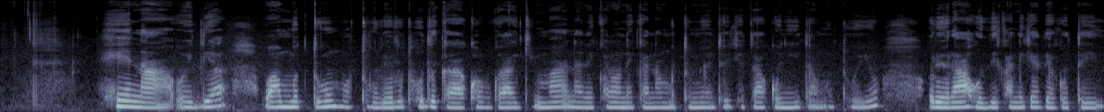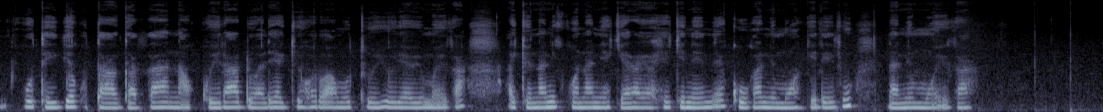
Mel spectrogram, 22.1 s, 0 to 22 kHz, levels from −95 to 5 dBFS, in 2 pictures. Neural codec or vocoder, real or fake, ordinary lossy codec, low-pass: none; real; none; none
